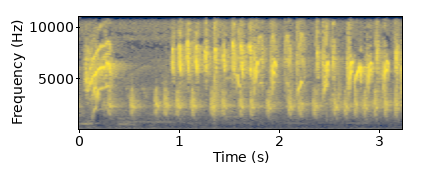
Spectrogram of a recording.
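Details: Brown-throated sunbird (kolibri kelapa or kolibri manggar) in a bird-trapping lure recording: one high squeal, a brief pause, then rapid thin twittering chips pouring out to the end.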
